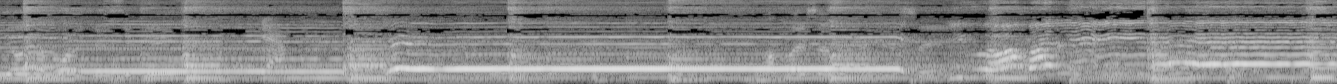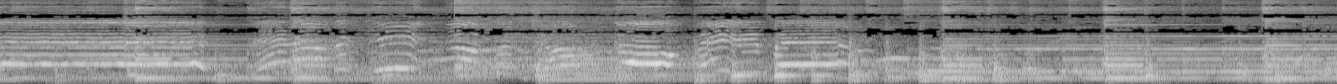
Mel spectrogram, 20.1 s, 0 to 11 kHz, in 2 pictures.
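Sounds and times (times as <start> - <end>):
man singing wordless notes: 0.0 - 20.0
strummed acoustic guitar: 0.0 - 20.0.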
